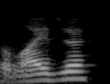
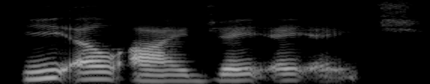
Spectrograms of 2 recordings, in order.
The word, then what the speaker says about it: Elijah: There's Elijah, Elijah, and Elisha, Elisha.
